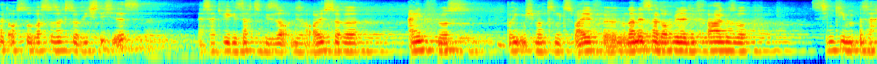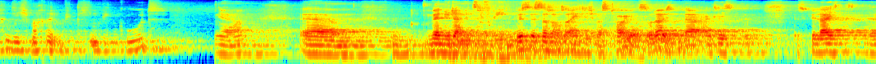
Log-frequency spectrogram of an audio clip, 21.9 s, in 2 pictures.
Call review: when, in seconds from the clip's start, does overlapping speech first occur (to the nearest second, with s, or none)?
none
